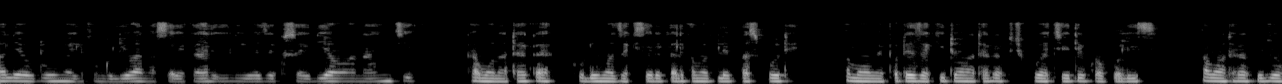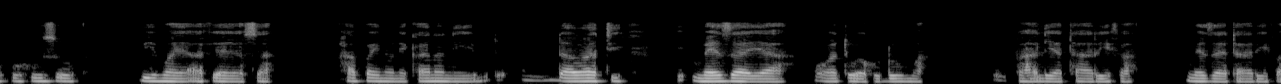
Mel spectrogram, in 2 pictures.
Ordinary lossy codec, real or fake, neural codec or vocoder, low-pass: Opus, 64 kbps; real; none; 7.2 kHz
